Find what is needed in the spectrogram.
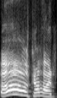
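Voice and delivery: emotional outburst. Real, not acted. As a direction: gasp it out, overcome. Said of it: "I'm getting emotional".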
